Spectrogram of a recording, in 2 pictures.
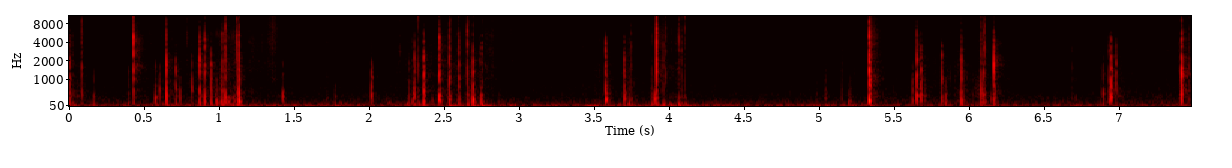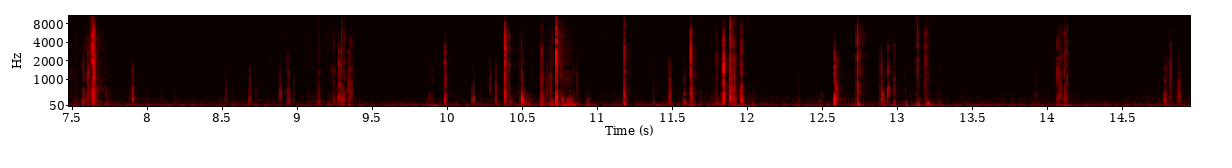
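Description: Fingers crinkle and squeeze a medium, filled white Prix Garantie plastic seasoning bag. Quiet bursts of sharp, bright crackling and rustling come in irregular clusters, each crackle dying away almost instantly.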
